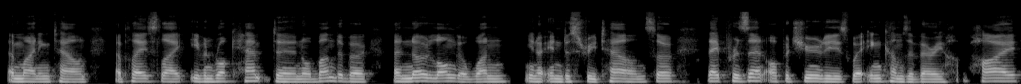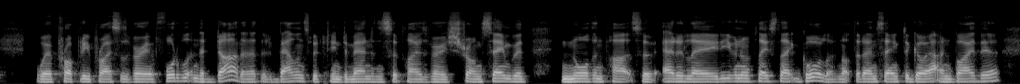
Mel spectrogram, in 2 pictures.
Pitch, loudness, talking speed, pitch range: 130 Hz, -25 LUFS, 195 wpm, 125-140 Hz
